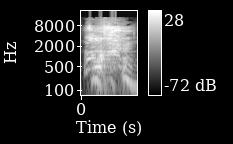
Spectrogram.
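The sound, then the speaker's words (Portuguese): A single loud sneeze, a sudden breathy burst that trails off quickly into a rough exhale. “Nem espirro era para existir, né?”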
